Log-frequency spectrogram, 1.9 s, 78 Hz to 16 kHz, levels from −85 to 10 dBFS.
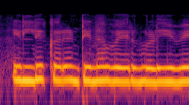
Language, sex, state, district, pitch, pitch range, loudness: Kannada, female, Karnataka, Bidar, 270 Hz, 255-275 Hz, -10 LUFS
